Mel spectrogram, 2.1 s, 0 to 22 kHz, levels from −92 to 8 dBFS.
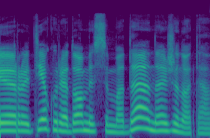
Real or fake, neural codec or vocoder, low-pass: real; none; 14.4 kHz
